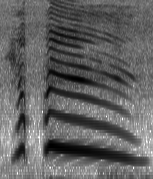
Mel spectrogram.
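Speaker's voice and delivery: high gleeful yippee; excited squeal. Pretend. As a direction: squeal with joy.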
